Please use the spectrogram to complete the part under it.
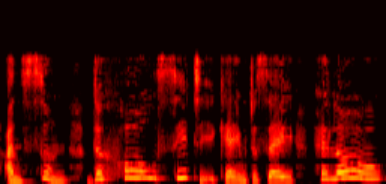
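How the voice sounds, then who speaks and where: Very slow-paced woman reading a storybook. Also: on the high side. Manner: deliberate, dramatic pauses and drawn-out repeated phrases. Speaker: storyteller reading a children's picture book. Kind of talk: slow expressive storybook narration. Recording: dull lo-fi recording with music behind. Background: music.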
